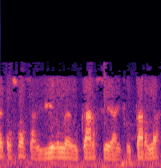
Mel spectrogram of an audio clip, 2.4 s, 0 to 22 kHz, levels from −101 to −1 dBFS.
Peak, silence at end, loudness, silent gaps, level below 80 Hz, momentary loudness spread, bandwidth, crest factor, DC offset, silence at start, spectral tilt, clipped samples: -6 dBFS; 0 s; -22 LUFS; none; -44 dBFS; 5 LU; 5.8 kHz; 16 dB; under 0.1%; 0 s; -10.5 dB/octave; under 0.1%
